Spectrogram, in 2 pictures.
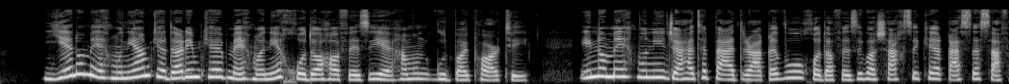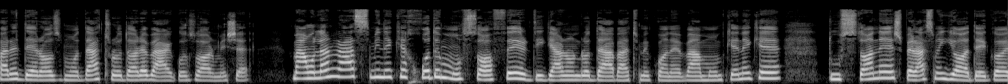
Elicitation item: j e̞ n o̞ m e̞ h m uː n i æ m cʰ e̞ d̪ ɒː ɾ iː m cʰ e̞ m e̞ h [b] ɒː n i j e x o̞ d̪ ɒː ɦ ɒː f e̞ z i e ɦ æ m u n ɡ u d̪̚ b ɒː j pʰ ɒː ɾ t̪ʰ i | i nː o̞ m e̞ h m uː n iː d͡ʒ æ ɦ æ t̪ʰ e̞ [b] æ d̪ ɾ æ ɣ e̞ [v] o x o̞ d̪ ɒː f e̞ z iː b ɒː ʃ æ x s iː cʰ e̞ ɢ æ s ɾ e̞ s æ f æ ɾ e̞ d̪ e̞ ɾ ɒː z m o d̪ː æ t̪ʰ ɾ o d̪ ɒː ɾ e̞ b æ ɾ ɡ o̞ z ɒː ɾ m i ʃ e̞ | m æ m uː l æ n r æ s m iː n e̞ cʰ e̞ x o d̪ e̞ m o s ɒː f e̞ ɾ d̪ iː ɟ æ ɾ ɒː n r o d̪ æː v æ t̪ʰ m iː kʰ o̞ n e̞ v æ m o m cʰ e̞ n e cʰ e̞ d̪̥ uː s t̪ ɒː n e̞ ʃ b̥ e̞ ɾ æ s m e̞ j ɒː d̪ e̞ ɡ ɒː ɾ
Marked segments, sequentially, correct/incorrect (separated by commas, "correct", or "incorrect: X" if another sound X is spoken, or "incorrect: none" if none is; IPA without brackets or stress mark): incorrect: m, correct, correct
